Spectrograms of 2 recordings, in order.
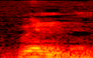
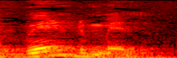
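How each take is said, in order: First: The d sound is dropped. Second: The d sound is clearly pronounced. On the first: The speaker calls it right. "rather windmill" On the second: The speaker calls it wrong. "We do not say windmill"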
